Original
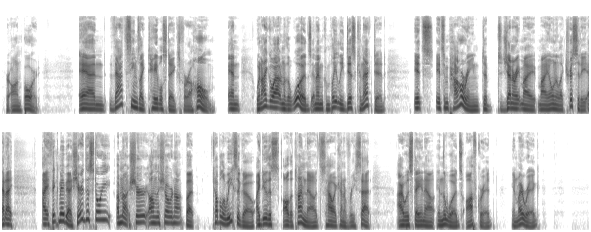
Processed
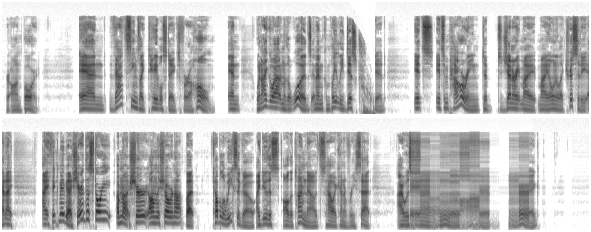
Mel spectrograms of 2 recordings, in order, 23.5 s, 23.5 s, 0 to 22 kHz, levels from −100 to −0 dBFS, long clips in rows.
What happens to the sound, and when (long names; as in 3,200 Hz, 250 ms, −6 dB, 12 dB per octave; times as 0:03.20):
0:06.95: tape stop 0.51 s
0:13.01–0:16.09: parametric band 750 Hz +9.5 dB 2.4 octaves
0:19.90–0:22.33: spectrum averaged block by block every 200 ms
whole clip: spectral tilt +4.5 dB per octave; comb filter 2 ms, depth 47%; level +1 dB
